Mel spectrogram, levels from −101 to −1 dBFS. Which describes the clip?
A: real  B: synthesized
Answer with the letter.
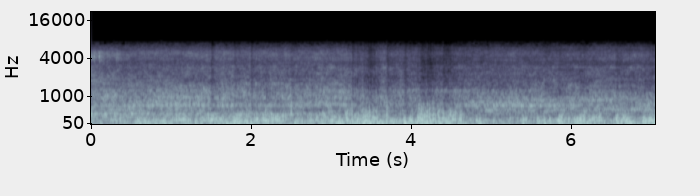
A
